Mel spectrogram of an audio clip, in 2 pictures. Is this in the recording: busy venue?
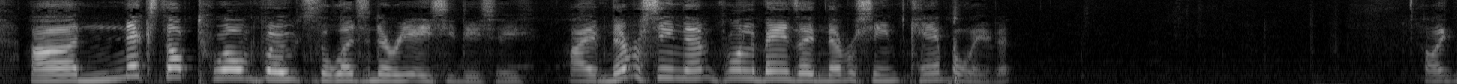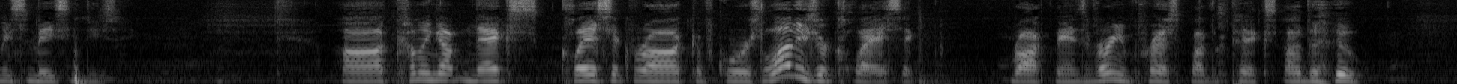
no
